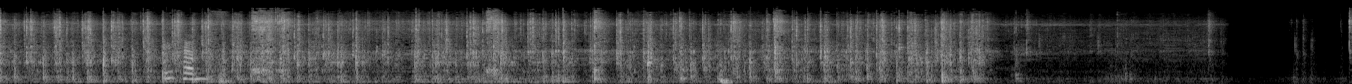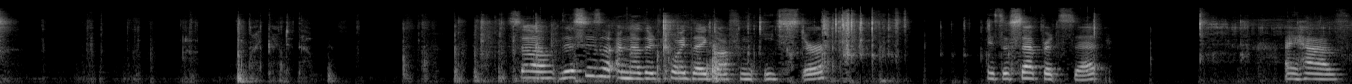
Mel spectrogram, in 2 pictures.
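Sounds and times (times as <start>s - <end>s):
toy motor clicking rattle: 0.0s - 12.3s, 18.7s - 22.6s, 25.5s - 27.0s.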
